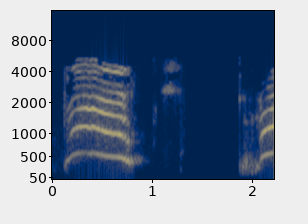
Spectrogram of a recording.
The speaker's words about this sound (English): I think your cat has summed up perfectly for me. Thank you. I'm so sorry about my cat tonight.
